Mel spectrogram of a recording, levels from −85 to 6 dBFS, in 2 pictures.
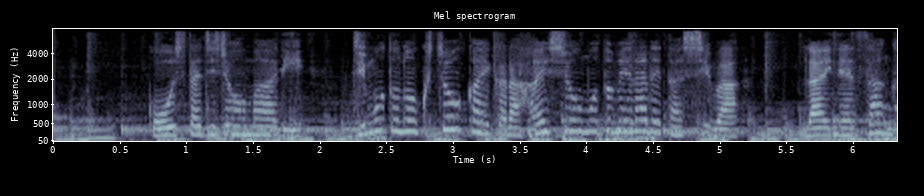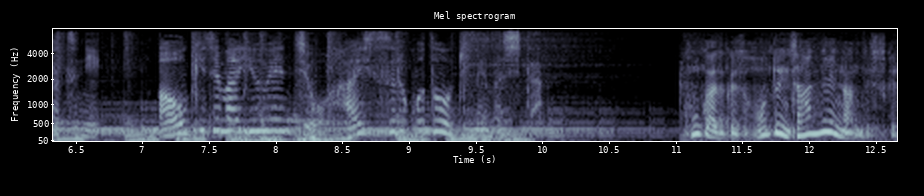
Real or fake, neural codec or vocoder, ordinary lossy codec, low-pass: fake; vocoder, 22.05 kHz, 80 mel bands, Vocos; none; 7.2 kHz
